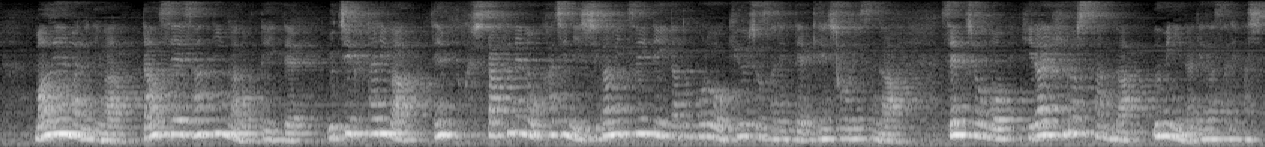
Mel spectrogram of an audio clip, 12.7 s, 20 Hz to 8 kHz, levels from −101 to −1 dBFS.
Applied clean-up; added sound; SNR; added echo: none; none; none; reverberation time 1.0 s.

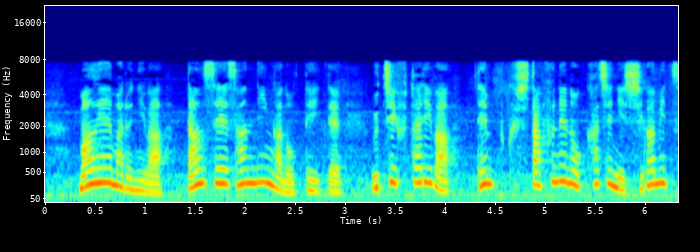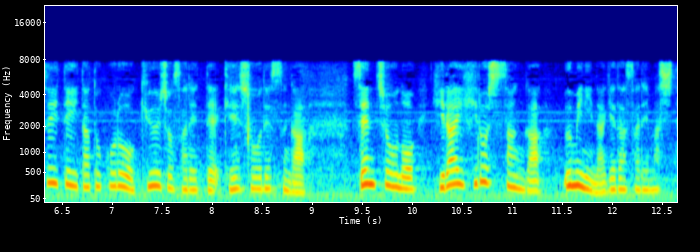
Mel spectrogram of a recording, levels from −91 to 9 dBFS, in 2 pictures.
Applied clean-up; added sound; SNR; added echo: none; none; none; none.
